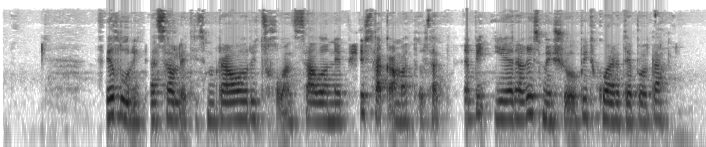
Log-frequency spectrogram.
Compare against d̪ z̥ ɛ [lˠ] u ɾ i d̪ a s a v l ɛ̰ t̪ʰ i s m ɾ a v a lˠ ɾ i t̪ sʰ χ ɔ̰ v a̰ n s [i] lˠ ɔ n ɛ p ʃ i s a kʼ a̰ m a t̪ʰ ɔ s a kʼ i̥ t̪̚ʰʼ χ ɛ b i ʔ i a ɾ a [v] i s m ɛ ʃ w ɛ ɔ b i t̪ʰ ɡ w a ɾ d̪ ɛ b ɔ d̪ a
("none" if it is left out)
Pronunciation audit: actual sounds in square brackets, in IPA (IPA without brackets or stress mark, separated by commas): lˠ, a, ʁ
